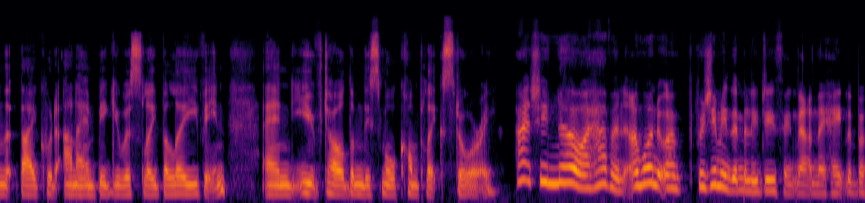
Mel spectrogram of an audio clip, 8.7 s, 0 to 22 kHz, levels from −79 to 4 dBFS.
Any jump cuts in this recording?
yes; 1 cut; at 7.4 s

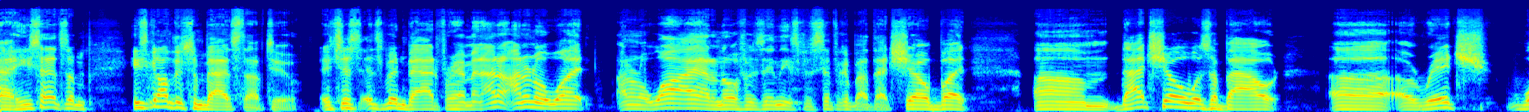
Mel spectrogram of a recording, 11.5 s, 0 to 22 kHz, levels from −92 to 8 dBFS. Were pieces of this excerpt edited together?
no; 0 cuts

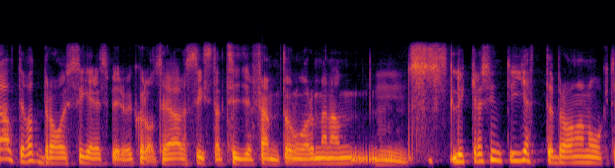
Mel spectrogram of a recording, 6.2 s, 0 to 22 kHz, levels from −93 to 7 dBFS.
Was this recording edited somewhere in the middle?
no; 0 cuts

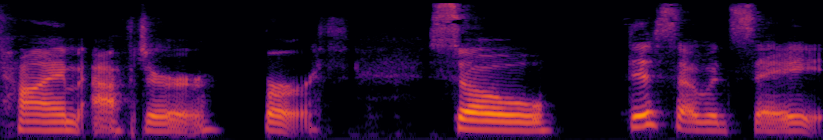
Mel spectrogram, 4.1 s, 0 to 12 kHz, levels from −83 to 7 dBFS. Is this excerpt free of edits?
no; 2 cuts; at 1.2 s, 3.1 s

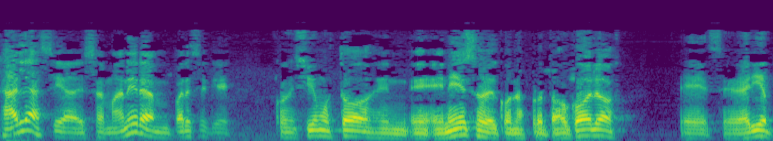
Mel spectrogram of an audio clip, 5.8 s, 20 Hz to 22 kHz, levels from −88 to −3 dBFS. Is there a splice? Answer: no; 0 cuts

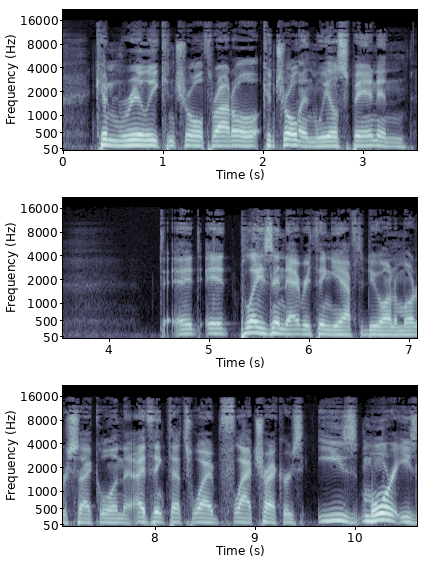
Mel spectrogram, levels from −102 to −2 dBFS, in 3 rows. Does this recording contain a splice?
yes; 2 cuts; at 2.0 s, 2.4 s

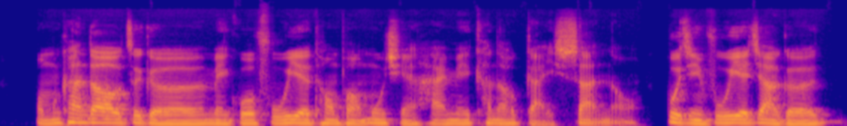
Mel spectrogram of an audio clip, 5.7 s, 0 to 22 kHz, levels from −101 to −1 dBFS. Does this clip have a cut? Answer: yes; 1 cut; at 4.3 s

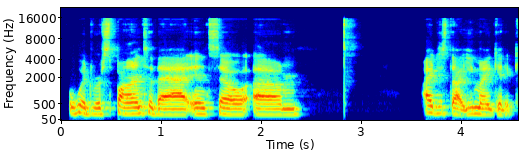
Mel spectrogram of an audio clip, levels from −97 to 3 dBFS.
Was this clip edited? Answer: no; 0 cuts

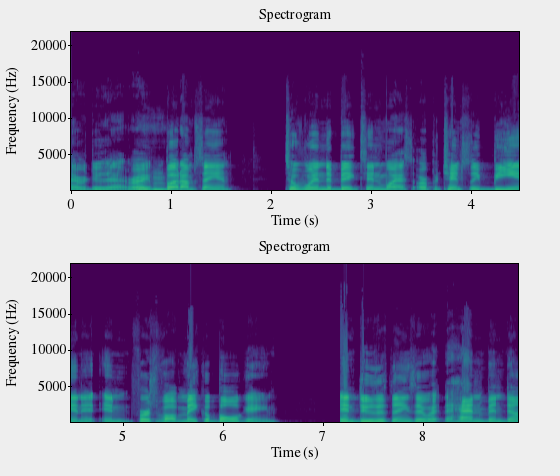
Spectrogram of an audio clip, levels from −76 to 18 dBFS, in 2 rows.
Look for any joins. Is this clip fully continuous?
yes; 0 cuts

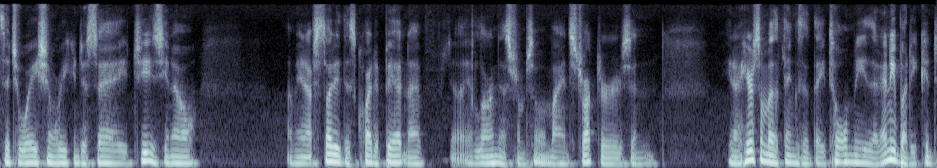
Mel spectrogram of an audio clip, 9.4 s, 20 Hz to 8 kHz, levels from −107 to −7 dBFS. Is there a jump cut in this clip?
no; 0 cuts

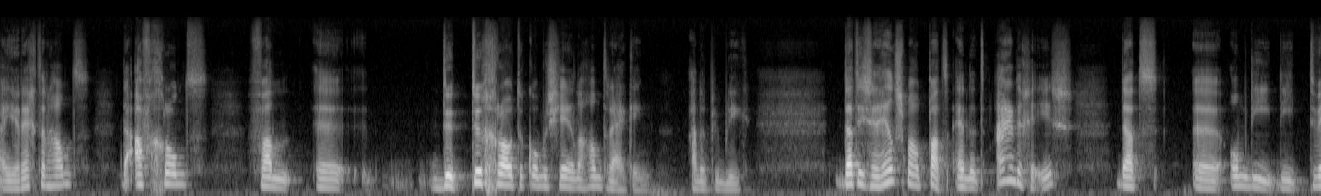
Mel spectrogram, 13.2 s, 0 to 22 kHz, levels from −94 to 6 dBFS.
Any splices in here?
no; 0 cuts

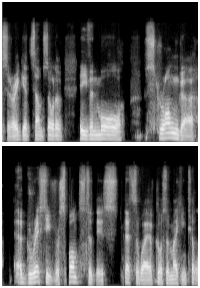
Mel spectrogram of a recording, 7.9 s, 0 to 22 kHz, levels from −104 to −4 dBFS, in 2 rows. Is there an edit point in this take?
no; 0 cuts

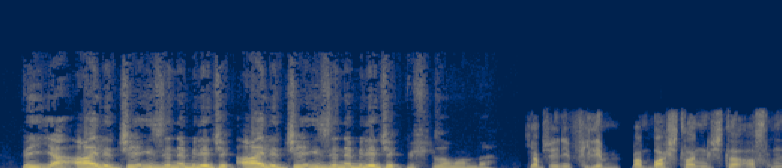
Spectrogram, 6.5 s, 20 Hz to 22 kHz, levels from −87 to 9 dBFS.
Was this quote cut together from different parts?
yes; 4 cuts; at 2.0 s, 3.6 s, 4.5 s, 5.2 s

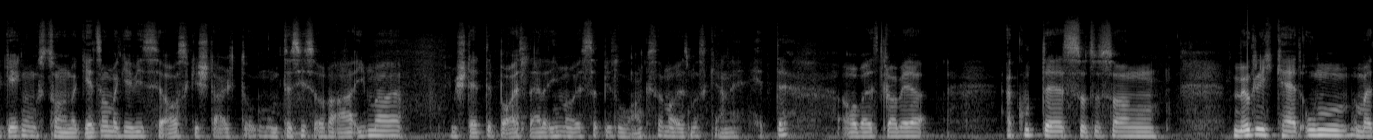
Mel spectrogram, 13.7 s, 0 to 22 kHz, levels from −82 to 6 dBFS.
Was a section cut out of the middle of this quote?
yes; 2 cuts; at 1.0 s, 8.8 s

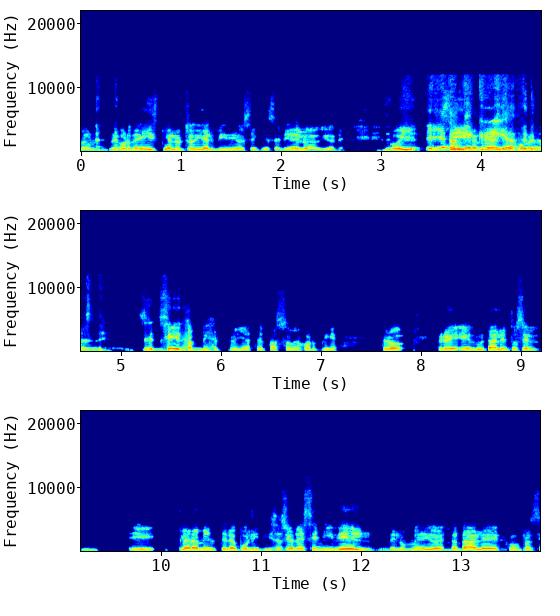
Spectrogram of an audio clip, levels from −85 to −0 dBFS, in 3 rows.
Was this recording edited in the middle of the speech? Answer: no; 0 cuts

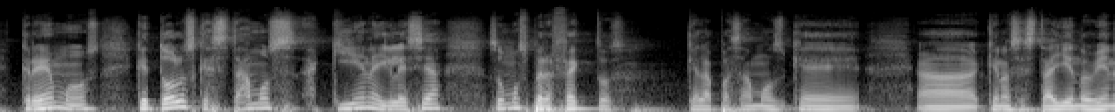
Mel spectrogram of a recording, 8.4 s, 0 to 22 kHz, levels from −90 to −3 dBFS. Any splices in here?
yes; 2 cuts; at 5.1 s, 5.9 s

